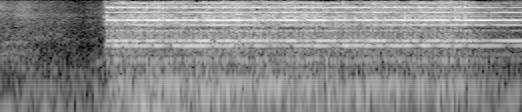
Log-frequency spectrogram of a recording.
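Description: A telephone bell starts ringing abruptly and keeps up a loud, steady, bright trill throughout, close and continuous over a low room rumble.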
